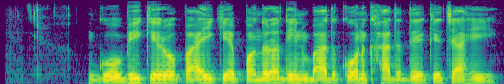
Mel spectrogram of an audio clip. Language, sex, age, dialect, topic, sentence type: Maithili, male, 18-24, Eastern / Thethi, agriculture, question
